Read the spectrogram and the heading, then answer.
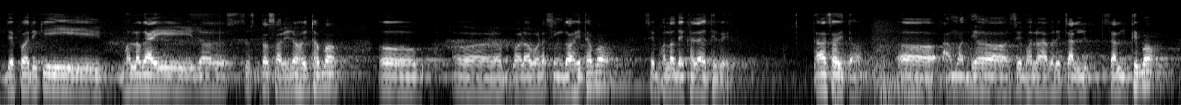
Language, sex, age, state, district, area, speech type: Odia, male, 18-30, Odisha, Nayagarh, rural, spontaneous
